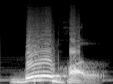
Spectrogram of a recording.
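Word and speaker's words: বিহ্বল: এবারে 49 নাম্বার মূল শব্দ বিহবল সঠিক এবং শুদ্ধ উচ্চারণ হল বিউভল বিউভল এবারে 50 নাম্বার মূল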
